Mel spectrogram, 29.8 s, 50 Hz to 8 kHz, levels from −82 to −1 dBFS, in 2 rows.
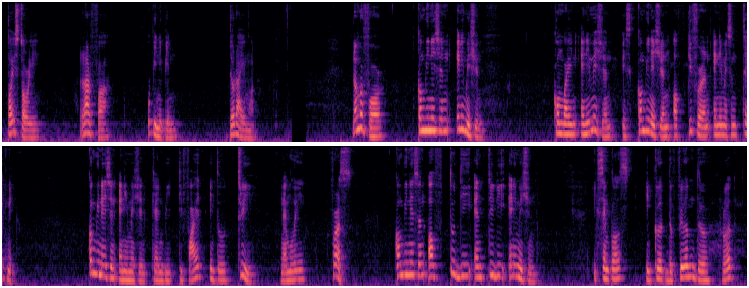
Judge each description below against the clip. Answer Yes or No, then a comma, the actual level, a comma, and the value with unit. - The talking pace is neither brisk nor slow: No, slow, 85 wpm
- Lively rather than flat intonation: Yes, wide, 7.5 semitones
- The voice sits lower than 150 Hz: Yes, medium, 140 Hz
